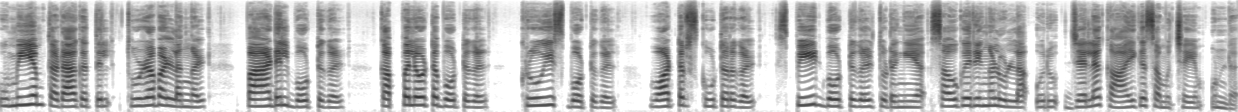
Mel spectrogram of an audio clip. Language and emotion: Malayalam, neutral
